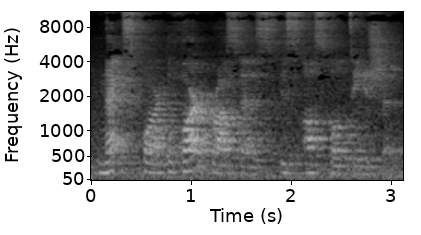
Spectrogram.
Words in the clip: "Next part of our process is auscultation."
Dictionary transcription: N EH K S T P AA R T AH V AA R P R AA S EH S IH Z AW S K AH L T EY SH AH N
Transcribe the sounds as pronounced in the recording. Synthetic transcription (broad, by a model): N EH K S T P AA R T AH F AA R P R AA S EH S IH Z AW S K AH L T EY SH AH N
